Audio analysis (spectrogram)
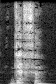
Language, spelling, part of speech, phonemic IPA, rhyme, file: French, gaffe, noun, /ɡaf/, -af, LL-Q150 (fra)-gaffe.wav
- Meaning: 1. gaffe, blunder, goof-up (North American), cock-up (British) 2. boathook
